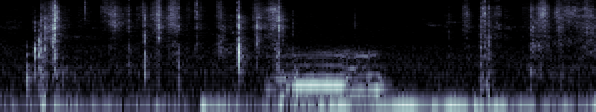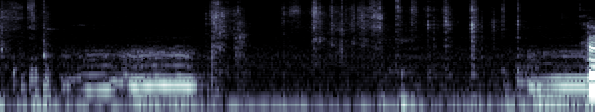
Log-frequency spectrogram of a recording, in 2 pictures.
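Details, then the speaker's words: A pet dog snoring nearby: drawn-out, tonal, buzzing breaths every few seconds over crinkling paper and handling noises in a small room. "que vous entendez ronfler c'est mon chien c'est Yumi"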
